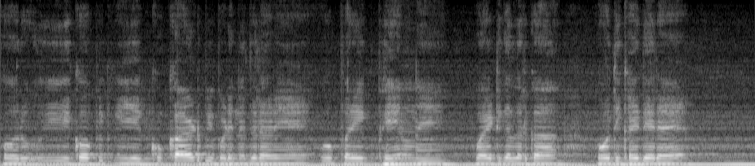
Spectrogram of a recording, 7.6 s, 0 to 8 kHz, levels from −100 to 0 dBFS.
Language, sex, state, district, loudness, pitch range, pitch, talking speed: Hindi, male, Rajasthan, Bikaner, -19 LUFS, 115-135 Hz, 130 Hz, 190 wpm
